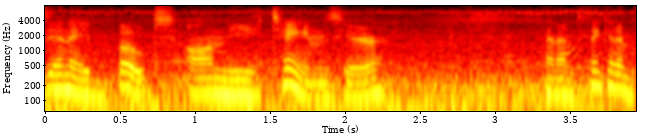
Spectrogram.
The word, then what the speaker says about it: Thames: Do you know how to, is it Thames? How you say it? Thames. Thames, okay, cool, thanks.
